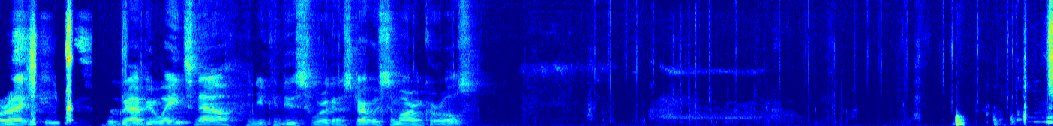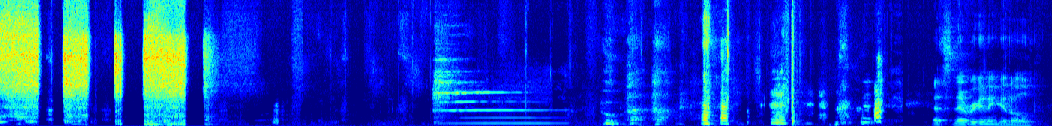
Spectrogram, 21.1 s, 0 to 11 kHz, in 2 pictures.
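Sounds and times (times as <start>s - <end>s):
loud bursts of hiss: 10.5s - 12.6s
boxing bell ding: 14.9s - 16.2s.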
